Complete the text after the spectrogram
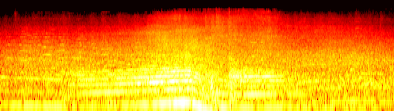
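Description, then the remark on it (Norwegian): Loud, steady street traffic on Boulevard Saint-Germain on the Left Bank in Paris, engines rumbling and a vehicle revving up and pulling away, tyre and motor noise swelling in the middle before settling back to a dense roar. “Boulevard Saint-Germain-Dupré på venstre bredd Trafikken er nesten øredøvende i denne fasjonable gaten.”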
